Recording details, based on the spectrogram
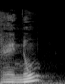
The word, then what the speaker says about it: Renault: Pero los estamos pronunciando muy mal los franceses, güey. Porque es Renault.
